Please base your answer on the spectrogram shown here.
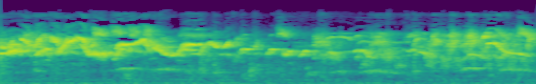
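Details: Chinese hwamei, a caged bird kept at home in Hanoi, Vietnam, giving a dense, loud song of slurred whistles and fast chattering warbles, slightly softer in the second half.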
